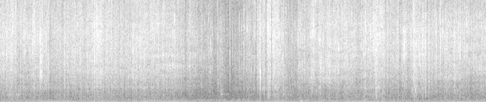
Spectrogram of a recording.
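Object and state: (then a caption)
Crinkle-cut paper shred filler. Fingers scratch and lift loose brown crinkle-cut paper shreds in a small open cardboard box. The result is a steady, bright, dry crinkling and rustling with scattered sharp crackles, briefly quieter midway before picking back up.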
